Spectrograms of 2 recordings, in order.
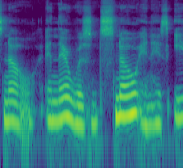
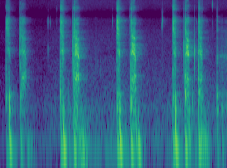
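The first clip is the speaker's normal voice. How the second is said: whispered tapping sound; 5 dB quieter, faster than usual. Acted. Mice tapping under teacups.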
